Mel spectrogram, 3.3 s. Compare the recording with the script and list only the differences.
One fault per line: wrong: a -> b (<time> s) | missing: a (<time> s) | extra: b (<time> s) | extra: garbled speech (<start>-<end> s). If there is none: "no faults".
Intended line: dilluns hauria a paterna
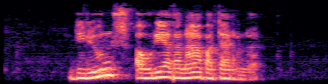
extra: d'anar (1.8 s)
